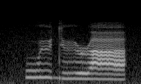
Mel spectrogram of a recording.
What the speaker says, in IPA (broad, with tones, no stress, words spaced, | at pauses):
wʉ˦dʉ˨ɹa˨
